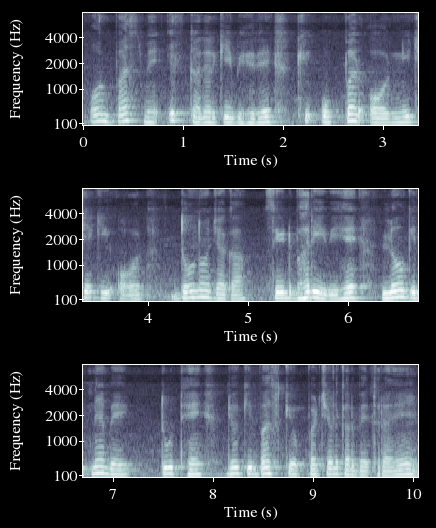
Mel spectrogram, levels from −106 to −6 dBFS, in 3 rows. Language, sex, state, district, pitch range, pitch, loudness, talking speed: Hindi, male, Bihar, Muzaffarpur, 130-155 Hz, 140 Hz, -18 LUFS, 205 wpm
